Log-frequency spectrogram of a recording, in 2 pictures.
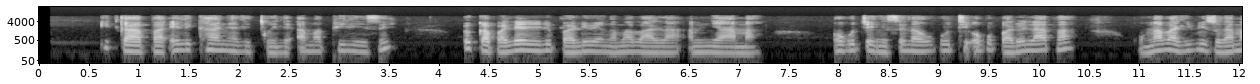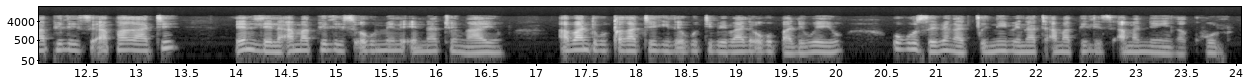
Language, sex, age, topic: North Ndebele, female, 36-49, health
